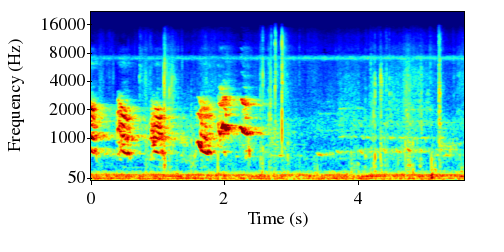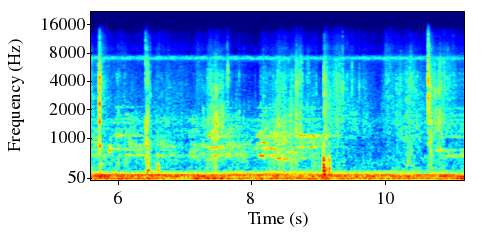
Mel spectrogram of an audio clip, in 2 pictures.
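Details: Young Plott Tan hounds, a Plott Hound crossed with a Black and Tan Coonhound, raised at TTG Kennels, aged 8 weeks to 5 months; a quick run of short, harmonic, wavering bays in the first two seconds, then low hum and scattered clicks.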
